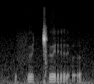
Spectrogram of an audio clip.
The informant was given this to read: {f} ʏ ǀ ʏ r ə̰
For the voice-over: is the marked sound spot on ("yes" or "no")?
yes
